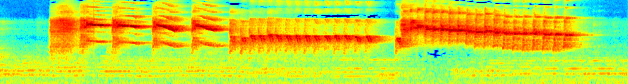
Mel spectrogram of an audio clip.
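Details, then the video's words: Spirited grey-cheeked bulbul kept in a cage: a run of sharp, descending whistled notes flows into a long buzzy trill, a brief pause, then a second extended rattling phrase, with a constant low hum behind. "cucak jenggot gahar"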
